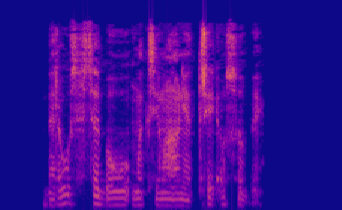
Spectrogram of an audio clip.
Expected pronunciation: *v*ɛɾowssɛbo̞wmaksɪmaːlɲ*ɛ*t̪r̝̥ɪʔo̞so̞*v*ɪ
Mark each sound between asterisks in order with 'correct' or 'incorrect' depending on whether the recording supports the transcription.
incorrect: b, correct, incorrect: b

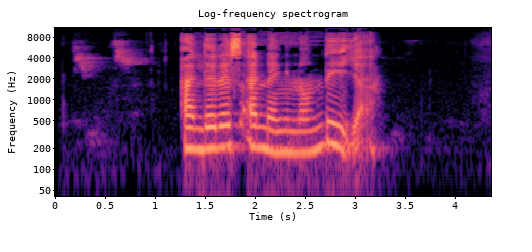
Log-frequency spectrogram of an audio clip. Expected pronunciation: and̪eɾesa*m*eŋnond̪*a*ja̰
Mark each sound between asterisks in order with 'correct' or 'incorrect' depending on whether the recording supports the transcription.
incorrect: n, incorrect: i

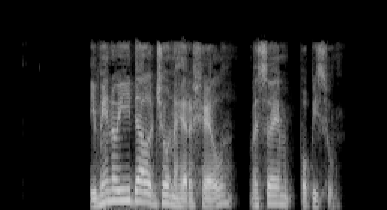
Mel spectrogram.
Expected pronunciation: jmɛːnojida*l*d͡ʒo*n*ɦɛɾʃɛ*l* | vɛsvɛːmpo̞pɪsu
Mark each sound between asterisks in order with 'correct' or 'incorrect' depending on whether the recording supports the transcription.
correct, correct, correct

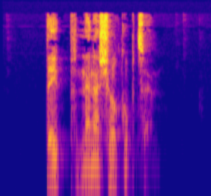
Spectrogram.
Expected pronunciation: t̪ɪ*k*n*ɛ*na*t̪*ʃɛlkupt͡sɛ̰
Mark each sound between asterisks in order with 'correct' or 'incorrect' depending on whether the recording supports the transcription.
incorrect: p, correct, incorrect: none

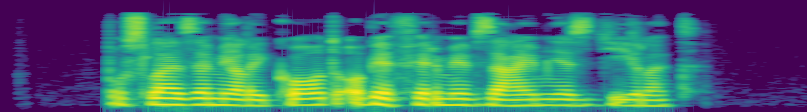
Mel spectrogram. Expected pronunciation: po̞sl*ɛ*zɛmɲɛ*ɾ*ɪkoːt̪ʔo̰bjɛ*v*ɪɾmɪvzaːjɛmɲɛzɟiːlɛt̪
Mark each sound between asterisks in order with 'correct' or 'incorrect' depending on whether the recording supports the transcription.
incorrect: ɛː, incorrect: l, incorrect: f

